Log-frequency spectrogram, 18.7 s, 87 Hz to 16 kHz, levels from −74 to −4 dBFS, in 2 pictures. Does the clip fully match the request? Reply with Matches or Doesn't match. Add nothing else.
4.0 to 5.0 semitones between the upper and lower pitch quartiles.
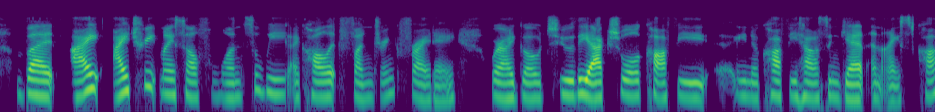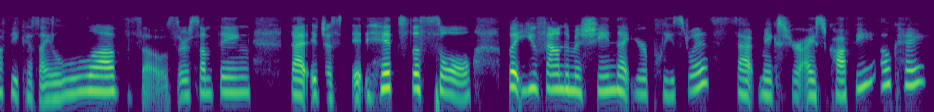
Matches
